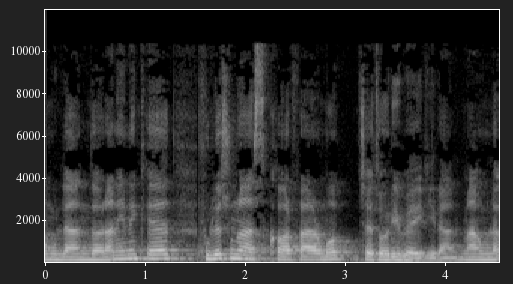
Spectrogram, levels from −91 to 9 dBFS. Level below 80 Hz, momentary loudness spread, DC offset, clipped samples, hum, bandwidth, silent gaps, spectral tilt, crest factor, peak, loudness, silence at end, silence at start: -52 dBFS; 5 LU; under 0.1%; under 0.1%; none; 11 kHz; none; -7 dB/octave; 14 dB; -6 dBFS; -21 LUFS; 0 s; 0 s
